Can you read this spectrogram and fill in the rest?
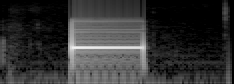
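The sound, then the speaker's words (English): A single steady electronic beep, a loud flat tone lasting about a third of a second, sounds on its own against silence: the tone of a voice mailbox, after which callers leave their message. “Please leave your rants, screams, and exasperated sighs after the tone.”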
